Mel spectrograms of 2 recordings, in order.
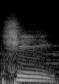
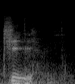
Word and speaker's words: Chi: Stimulate your inner peace with chi, black, heat, black, neat, over ice, and in smoky cocktails. For enlightenment recipes, visit blah, blah, blah. Okay, so there we go. The chi. Correct pronunciation. Chi, not ki.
